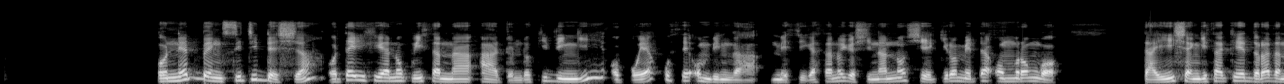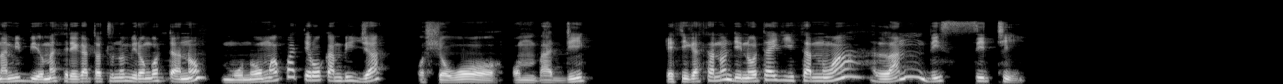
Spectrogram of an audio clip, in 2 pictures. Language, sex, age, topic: Oshiwambo, male, 25-35, finance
